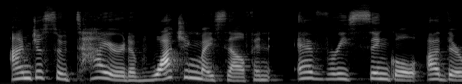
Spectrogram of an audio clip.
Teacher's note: So sometimes when we want to emphasize something, we just separate the words. We don't use regular connected speech and every word is somewhat stressed.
